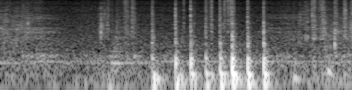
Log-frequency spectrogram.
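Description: Hands pat and press a paper towel onto paper.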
